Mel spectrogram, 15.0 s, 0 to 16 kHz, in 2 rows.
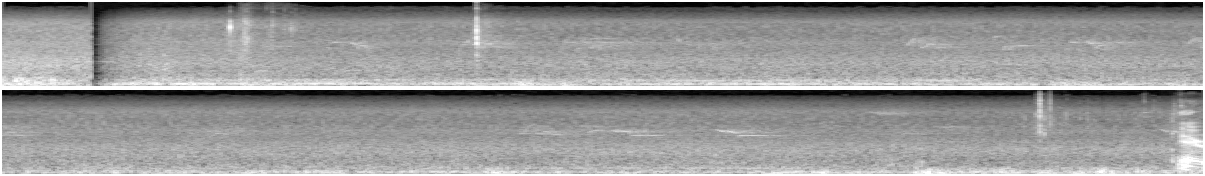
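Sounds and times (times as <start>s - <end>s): wind rumble on microphone: 0.0s - 11.2s, 12.2s - 15.0s
sharp clicks: 1.4s - 3.7s.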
